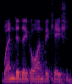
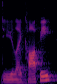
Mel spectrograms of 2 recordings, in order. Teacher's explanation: information question falling yes no question Rising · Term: intonation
